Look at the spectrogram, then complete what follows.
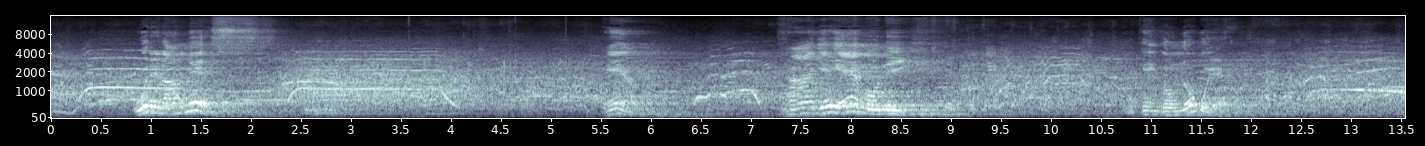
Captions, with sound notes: What did I miss? (audience cheering) Damn. Kanye and Mo'Nique. I can't go nowhere.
